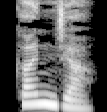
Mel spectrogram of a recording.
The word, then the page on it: ಕಂಜ: Kannada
